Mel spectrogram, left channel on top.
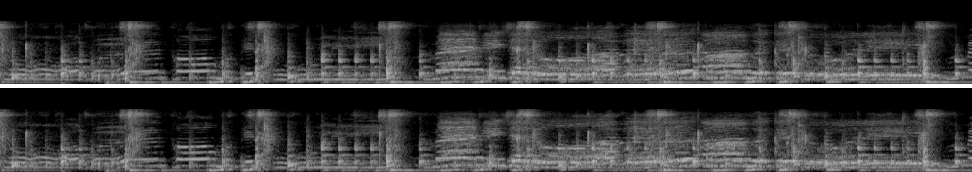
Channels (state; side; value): normal; both; correlation 0.94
